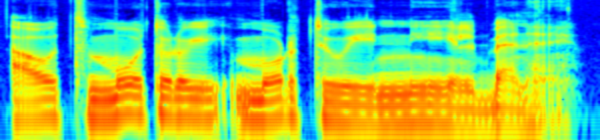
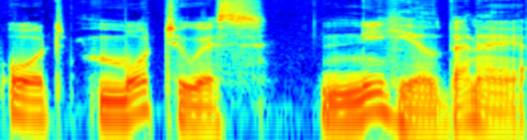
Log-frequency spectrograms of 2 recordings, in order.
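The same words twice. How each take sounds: First: Aut mortui nihil bene said slowly, syllable by syllable, like a student copying the app; slow careful Latin. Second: Aut mortuis nihil bene with "mortuis" ending in -is and nihil with a full h, slow; earlier mispronunciation. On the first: Reader repeating the translator's Latin, slow and careful. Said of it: "repeating after translator". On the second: Reader mimicking how they first misread the Latin, slowly. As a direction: replay the earlier wrong take of mortuis, slowly. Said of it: "How did I say it?". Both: Shown as a demonstration.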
